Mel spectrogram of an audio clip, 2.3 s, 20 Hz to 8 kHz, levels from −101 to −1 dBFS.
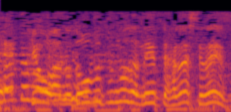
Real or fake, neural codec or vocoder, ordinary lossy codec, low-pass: real; none; MP3, 24 kbps; 7.2 kHz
